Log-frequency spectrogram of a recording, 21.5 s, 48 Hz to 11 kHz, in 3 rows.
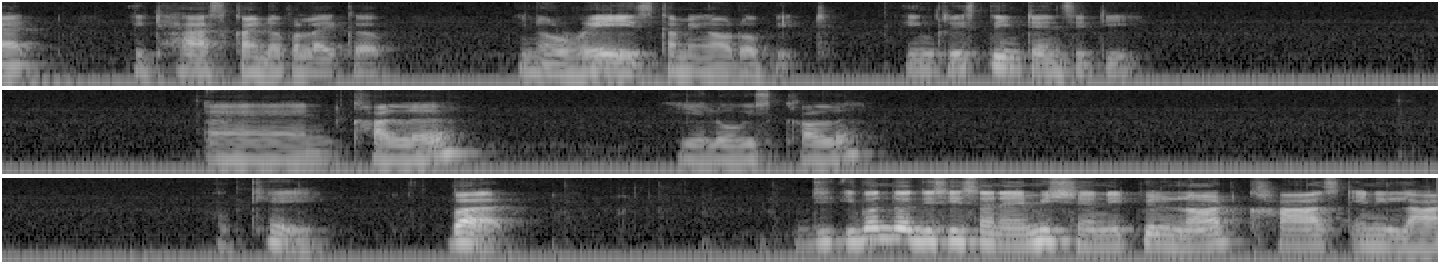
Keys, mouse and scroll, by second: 0.7-3.7 drag, 4.4-7.5 drag, 8.9 click, 15.4 click, 15.9-16.9 middle drag, 16.9 scroll up 2, 17.2-17.7 middle drag, 17.7-18.2 scroll up 4, 18.2-18.9 middle drag, 18.9 scroll down 2, 19.3-21.1 middle drag, 21.1-21.5 scroll down 2.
